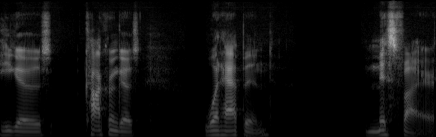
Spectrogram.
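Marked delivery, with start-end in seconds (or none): 2.0-4.4 stage half-whisper, hushed, sound dropping away. Retelling a story, acting out one man half-whispering a reply: retelling a half-whisper. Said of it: "one of them turns and just whispers".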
